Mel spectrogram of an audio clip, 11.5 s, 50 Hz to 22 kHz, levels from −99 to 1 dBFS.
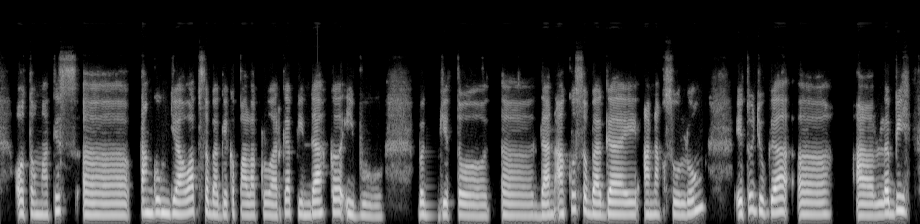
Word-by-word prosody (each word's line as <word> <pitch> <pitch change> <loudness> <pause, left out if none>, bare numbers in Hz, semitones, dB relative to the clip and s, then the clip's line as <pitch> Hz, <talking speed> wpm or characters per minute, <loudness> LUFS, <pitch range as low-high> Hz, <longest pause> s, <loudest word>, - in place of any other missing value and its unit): otomatis, 180 +4 -2
eee, 165 -1 +1 0.2
tanggung 195 -1 +3
jawab 190 +3 +3
sebagai 170 -4 -1
kepala 165 -2 -1
keluarga 170 +4 -2
pindah 180 +1 +1
ke 200 0 +2
ibu, 155 -3 -4 0.4
begitu. 160 -1 -1 0.2
Eee, 160 -2 -2
dan 165 +2 +2
aku 180 +7 +1
sebagai 175 -5 +2
anak 175 -1 -2
sulung, 180 +8 0 0.4
itu 230 +6 +1
juga, 200 0 +3 0.2
eee, 175 0 0 0.3
e 160 +1 +2 0.2
lebih, 185 +5 +3
175 Hz, 115 wpm, -21 LUFS, 165-190 Hz, 0.4 s, tanggung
